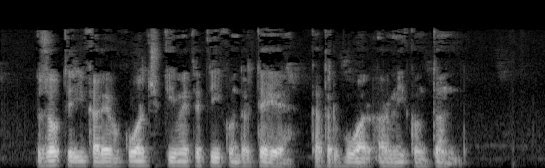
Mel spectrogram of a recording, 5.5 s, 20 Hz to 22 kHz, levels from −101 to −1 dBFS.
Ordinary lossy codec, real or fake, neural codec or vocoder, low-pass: MP3, 48 kbps; real; none; 10.8 kHz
